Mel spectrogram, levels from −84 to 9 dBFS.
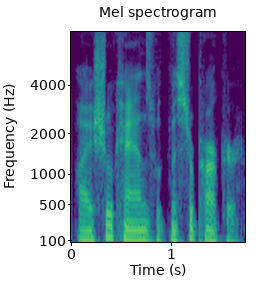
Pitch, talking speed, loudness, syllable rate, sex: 90 Hz, 205 wpm, -18 LUFS, 4.4 syllables/s, male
